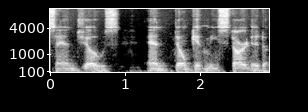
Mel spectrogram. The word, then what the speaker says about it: San Jose: We also have one that's spelled like the world pronounces San Jose. It's pronounced San Jose.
